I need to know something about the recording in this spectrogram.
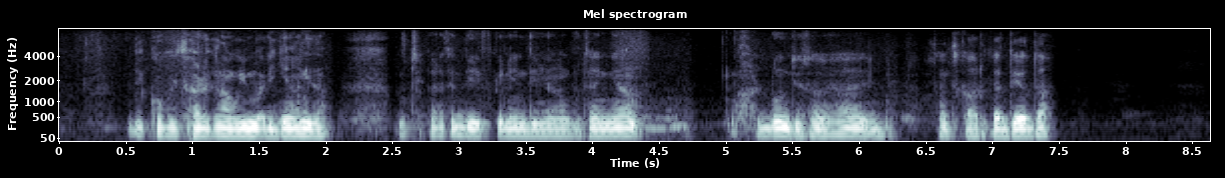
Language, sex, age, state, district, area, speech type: Dogri, male, 18-30, Jammu and Kashmir, Udhampur, rural, spontaneous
